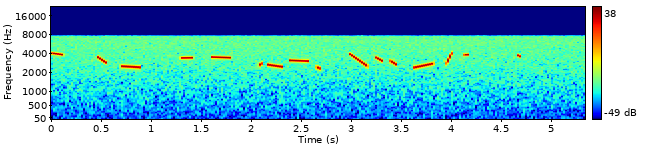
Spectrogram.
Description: Bird-like chirps. There is no code.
